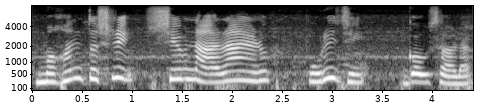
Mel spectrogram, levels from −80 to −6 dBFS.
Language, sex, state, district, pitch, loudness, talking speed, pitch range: Gujarati, female, Gujarat, Gandhinagar, 280 Hz, -13 LUFS, 80 wpm, 250-340 Hz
